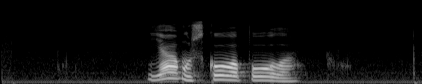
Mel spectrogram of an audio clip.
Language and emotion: Russian, neutral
